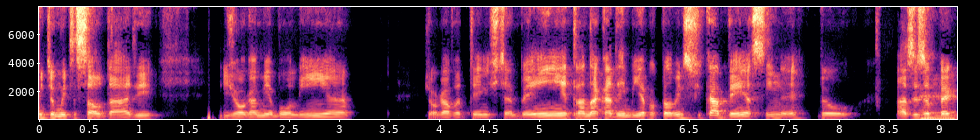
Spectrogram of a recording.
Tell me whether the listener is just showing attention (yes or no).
yes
